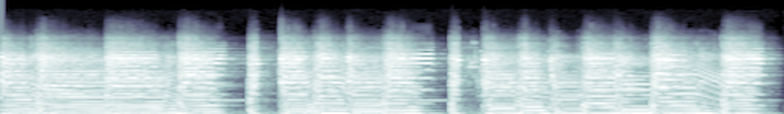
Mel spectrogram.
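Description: An electric guitar plays a repeated chord riff through an old amplifier with no distortion channel, loud and sustained, with brief breaks between phrases.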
